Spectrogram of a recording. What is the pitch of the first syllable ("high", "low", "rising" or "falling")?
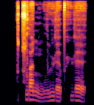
falling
